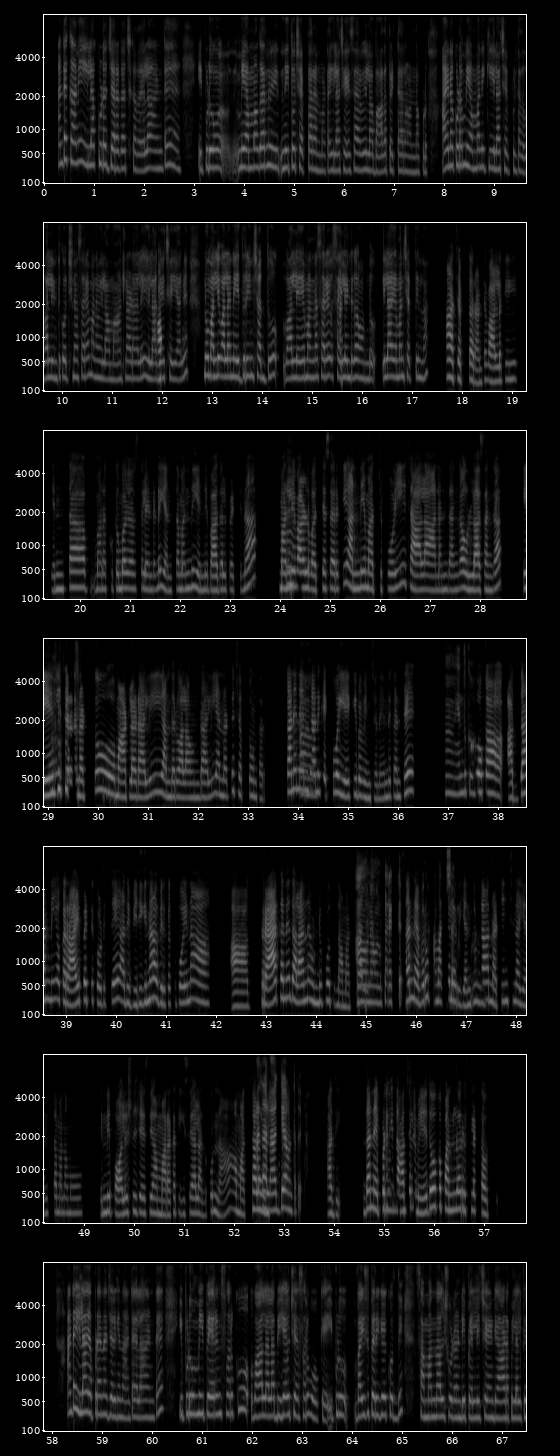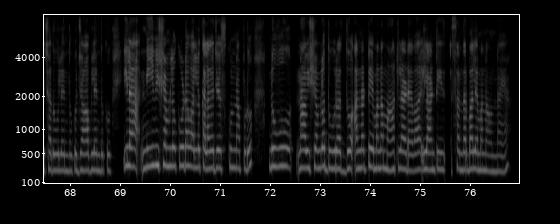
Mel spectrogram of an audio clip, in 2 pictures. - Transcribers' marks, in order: chuckle; other background noise; in English: "కరెక్ట్"; in English: "పేరెంట్స్"; in English: "బిహేవ్"
- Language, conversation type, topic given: Telugu, podcast, పెద్దవారితో సరిహద్దులు పెట్టుకోవడం మీకు ఎలా అనిపించింది?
